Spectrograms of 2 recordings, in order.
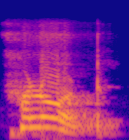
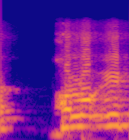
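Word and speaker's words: float: silent है ठीक है अगर ए साइलेंट नहीं होता तो क्या निकलता इसका पशन फलो एट निकलता है फलो एट जो कि गलत हो जाता है ठीक है अगर यहां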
